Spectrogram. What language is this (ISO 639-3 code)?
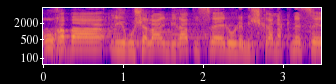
heb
